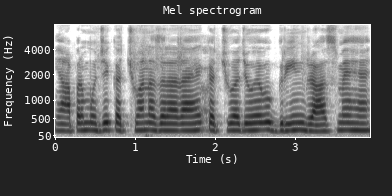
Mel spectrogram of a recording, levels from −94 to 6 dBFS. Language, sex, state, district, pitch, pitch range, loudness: Hindi, female, Chhattisgarh, Rajnandgaon, 190 Hz, 185-195 Hz, -13 LUFS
